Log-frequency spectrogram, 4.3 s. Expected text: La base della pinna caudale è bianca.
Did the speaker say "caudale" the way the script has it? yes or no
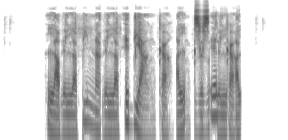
no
